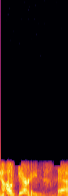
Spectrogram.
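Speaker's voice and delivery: high-pitched whispered aside. Retelling what the mother said about her father: imitating a whisper. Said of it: "she'd whisper to me".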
